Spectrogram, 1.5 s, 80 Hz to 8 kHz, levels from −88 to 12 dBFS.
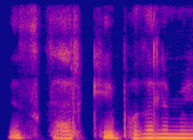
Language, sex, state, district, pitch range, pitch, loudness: Hindi, female, Uttar Pradesh, Etah, 205-220 Hz, 215 Hz, -20 LUFS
